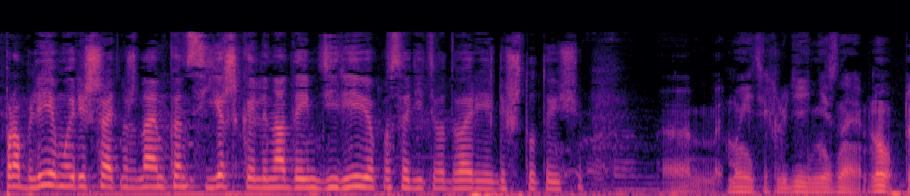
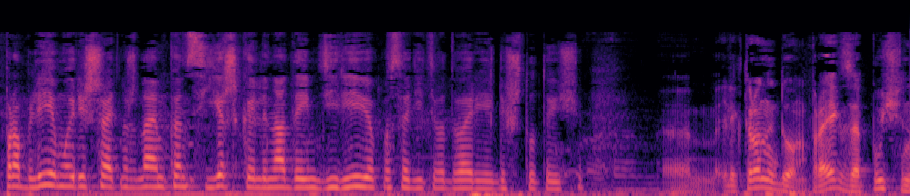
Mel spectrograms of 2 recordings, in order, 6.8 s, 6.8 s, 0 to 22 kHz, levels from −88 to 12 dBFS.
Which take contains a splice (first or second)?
first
